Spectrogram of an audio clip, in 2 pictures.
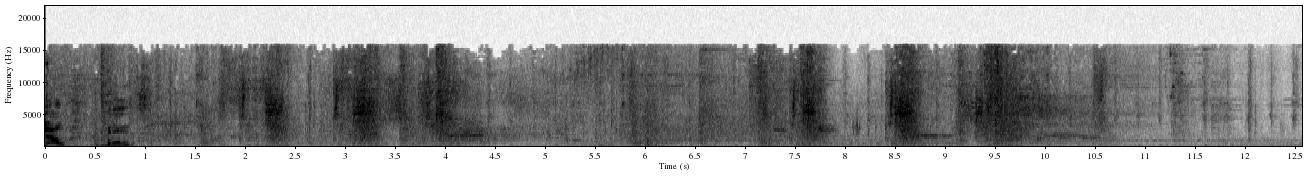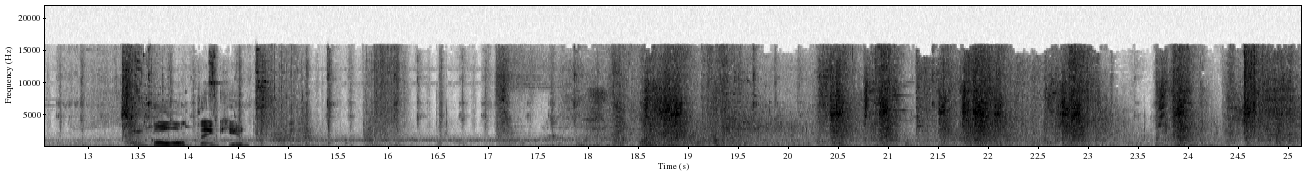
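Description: Game combat sounds clash and burst with magical effects.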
